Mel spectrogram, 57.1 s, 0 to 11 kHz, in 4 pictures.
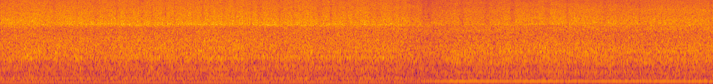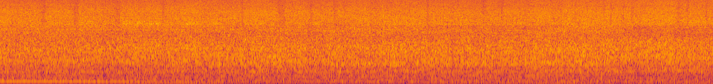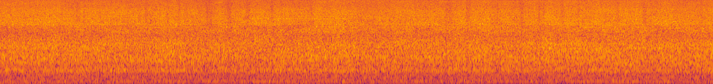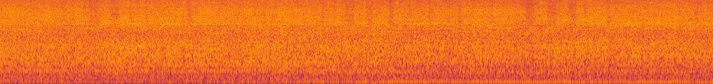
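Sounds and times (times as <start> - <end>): aircraft cabin engine and propeller noise: 0.0 - 57.0.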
